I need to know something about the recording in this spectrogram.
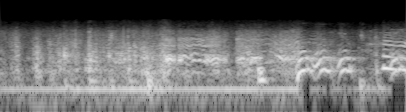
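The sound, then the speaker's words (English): A dog in a woodshed whimpers and yips in a series of short, rising-and-falling whines that grow clearer toward the end, over a low, steady background hum. “It's a dog back here in the woodshed.”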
